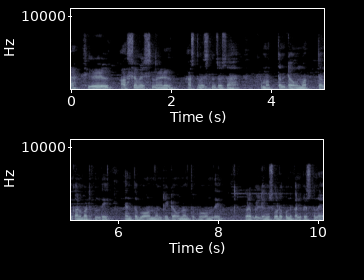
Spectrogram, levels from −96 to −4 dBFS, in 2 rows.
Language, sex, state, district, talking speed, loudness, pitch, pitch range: Telugu, female, Andhra Pradesh, Visakhapatnam, 115 wpm, -39 LUFS, 120 Hz, 115-130 Hz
